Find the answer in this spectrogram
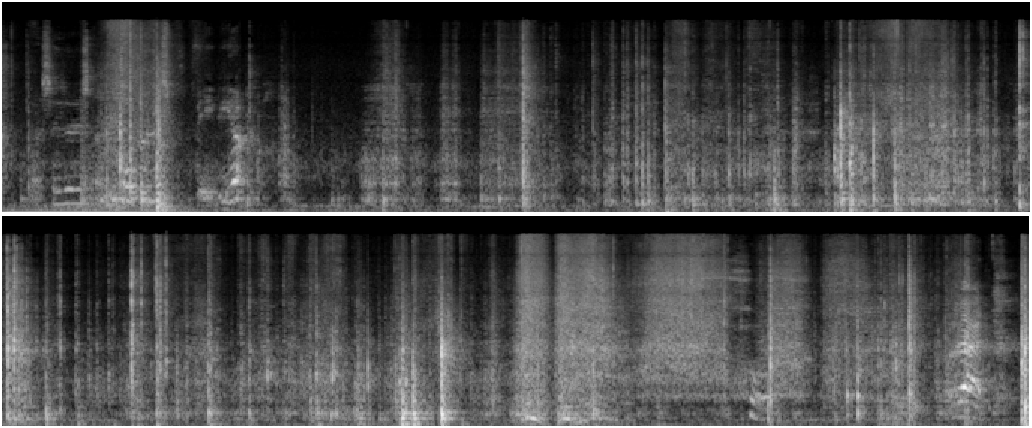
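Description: Cardboard toy box being cut and opened by hand: scissors snipping through the tape, cardboard scraping and sliding, and scattered knocks and taps as the box and its inner tray are handled. There are two longer scraping stretches, about nine seconds in and again around sixteen seconds.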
